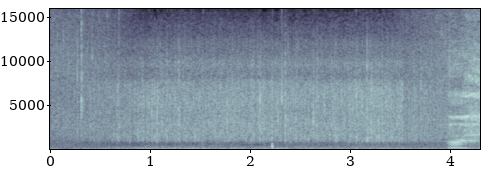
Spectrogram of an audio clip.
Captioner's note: wind & rain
